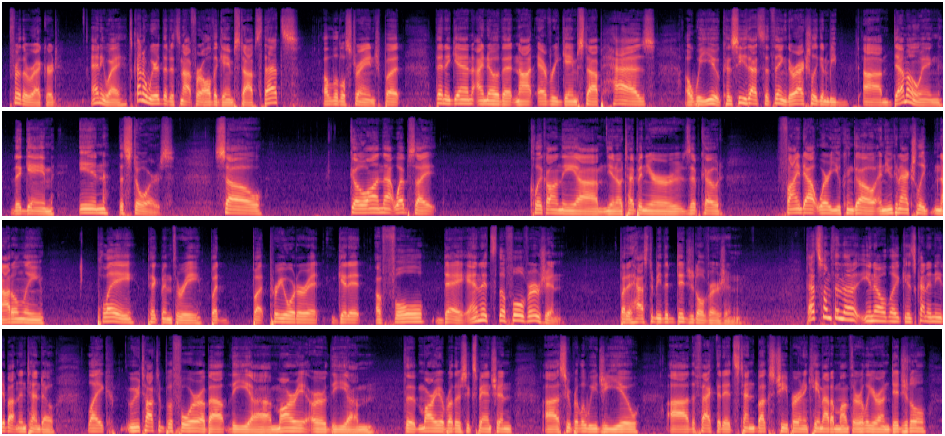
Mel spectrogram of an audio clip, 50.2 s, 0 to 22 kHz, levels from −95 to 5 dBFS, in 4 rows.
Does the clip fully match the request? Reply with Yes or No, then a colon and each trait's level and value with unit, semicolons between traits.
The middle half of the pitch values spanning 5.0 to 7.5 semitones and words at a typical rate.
No: average, 3.9 semitones; average, 180 wpm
